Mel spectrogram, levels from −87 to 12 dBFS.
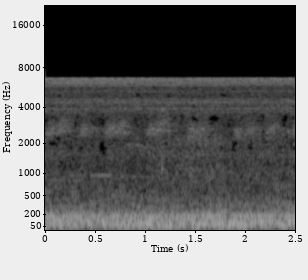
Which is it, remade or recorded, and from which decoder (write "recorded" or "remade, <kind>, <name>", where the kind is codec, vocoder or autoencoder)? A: recorded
